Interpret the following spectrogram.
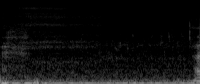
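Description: A man breathing in audibly for about a second in a pause between spoken phrases, over a steady low rumble.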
